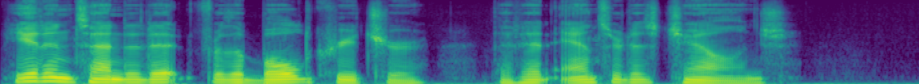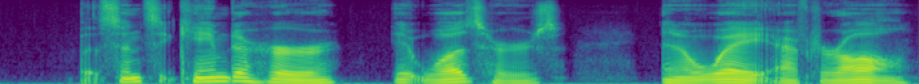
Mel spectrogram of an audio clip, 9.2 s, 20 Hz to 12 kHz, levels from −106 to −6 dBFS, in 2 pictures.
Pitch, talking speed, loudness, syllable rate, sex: 110 Hz, 175 wpm, -20 LUFS, 5.2 syllables/s, male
